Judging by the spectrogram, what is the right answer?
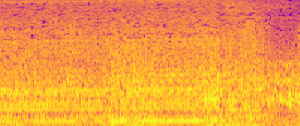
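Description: Engines of racing cars including an Audi in a sim racing game, a steady droning hum with a slight rise in pitch midway, cars running close together without any talk.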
